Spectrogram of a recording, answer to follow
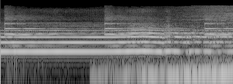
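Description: Conch shell (shankh) blown in one long, steady note. About a second in, a low rumble joins underneath, and near the end the note wavers and sags slightly in pitch.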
